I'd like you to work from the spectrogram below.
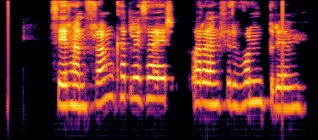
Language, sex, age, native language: Icelandic, female, 30-39, German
